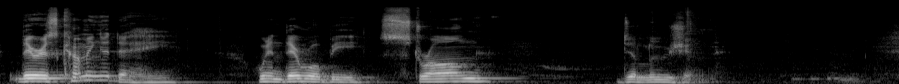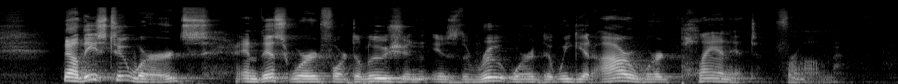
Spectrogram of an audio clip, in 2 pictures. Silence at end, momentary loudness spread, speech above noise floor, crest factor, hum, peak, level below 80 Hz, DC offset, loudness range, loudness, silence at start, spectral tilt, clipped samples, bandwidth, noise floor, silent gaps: 0.6 s; 19 LU; 40 dB; 20 dB; none; -2 dBFS; -54 dBFS; under 0.1%; 13 LU; -22 LUFS; 0.1 s; -4.5 dB/octave; under 0.1%; 16 kHz; -62 dBFS; none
